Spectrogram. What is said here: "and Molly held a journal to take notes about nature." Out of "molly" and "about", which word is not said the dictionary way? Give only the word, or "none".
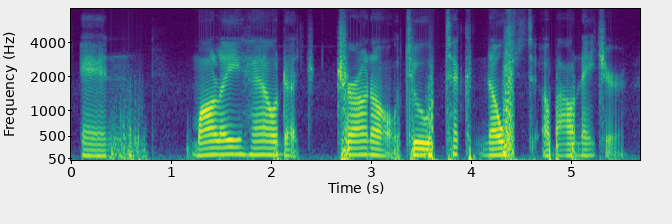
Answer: none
